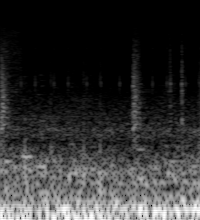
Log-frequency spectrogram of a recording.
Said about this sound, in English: Look, I need a smooth pavement because, look, I'm not trying to pay for no tires. But I'm headed back home now.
